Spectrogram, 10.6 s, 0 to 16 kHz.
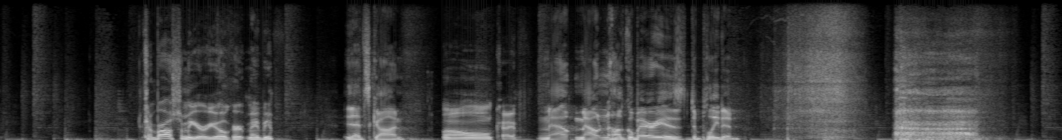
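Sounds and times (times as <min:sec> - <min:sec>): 
speech: 0:01.5 - 0:07.5
heavy mouth breathing after eating spicy food: 0:07.6 - 0:10.2.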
